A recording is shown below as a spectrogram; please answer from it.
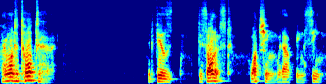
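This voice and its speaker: An actor playing a solemn, shy, bear-like guardian spirit in an audio drama, speaking formally and hesitantly. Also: male voice, sits low, animated, takes it slowly, breathy edge, heavily acted. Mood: wistful, earnest. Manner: formal, hesitant, articulate speech. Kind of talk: audio drama radio call-in acting.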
